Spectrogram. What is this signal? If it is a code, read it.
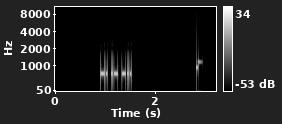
Morse code, heard as a keyed tone, about 44 wpm, 700 Hz. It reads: NAD
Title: All Cut Numbers - 3-Digit 45wpm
